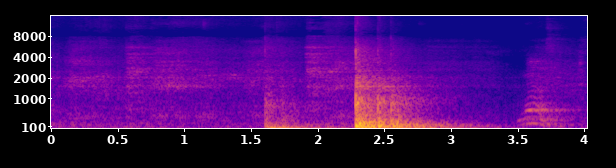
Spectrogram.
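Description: Loaded barbell with bumper plates set down or dropped onto rubber gym flooring after a heavy deadlift: a heavy thud about one and a half seconds in, then a louder slam that rings away over about a second. A short breathy gasp from the lifter near the end.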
